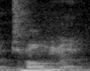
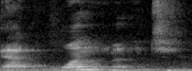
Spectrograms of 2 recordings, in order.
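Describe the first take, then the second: First: The word is said smoothly as one word. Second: The word is split into at, one, ment. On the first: "the idea of atonement" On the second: "another uh, pronunciation like at-one-ment"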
